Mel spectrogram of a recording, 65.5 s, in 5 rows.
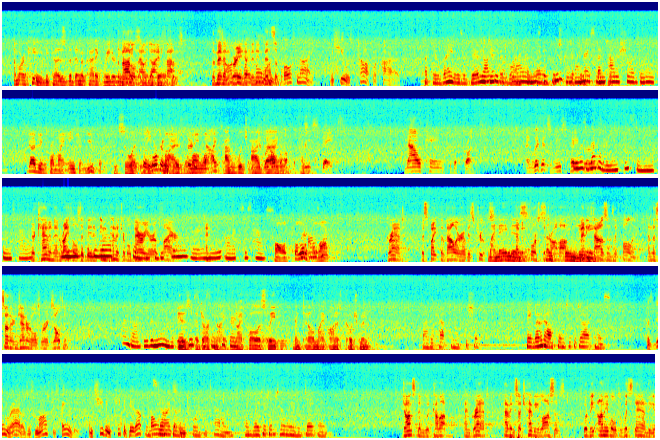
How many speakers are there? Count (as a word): eight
